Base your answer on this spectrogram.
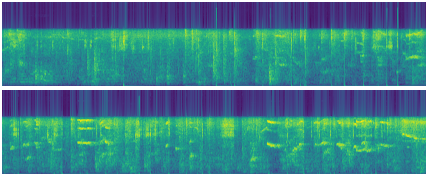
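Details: Dolly, a female Toy Pinscher at the start of giving birth, preparing to whelp her puppies indoors, gives repeated high, thin whimpers and squeaky whines, rising and falling in quick bursts, with occasional human speech and handling noise around her.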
